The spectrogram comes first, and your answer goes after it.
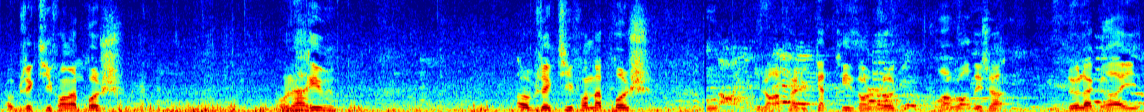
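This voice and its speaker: A man's voice: fairly high pitch, steady tone, slow, long pauses. A young man hosting a casual travel vlog, talking to a handheld camera in an upbeat, joking way as he walks through a hotel room, busy streets and shops. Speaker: vlogger host. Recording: loud music and crowd noise behind.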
